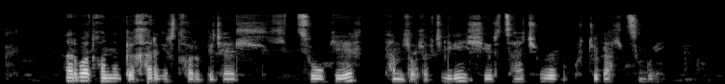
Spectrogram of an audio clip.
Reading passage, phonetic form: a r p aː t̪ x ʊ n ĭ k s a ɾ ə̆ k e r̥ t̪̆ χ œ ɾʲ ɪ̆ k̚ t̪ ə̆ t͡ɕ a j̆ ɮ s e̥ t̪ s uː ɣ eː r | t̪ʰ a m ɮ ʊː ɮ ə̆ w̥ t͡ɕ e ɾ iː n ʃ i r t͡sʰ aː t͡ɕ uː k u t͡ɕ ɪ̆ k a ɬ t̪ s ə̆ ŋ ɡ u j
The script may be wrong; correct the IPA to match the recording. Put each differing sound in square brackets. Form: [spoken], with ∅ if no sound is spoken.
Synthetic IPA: a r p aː t̪ [χ] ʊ n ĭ k [χ] a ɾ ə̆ k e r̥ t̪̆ χ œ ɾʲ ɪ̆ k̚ t̪ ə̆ t͡ɕ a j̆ ɮ [x] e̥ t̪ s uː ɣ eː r | t̪ʰ a m ɮ ʊː ɮ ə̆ w̥ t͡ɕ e ɾ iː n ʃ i r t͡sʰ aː t͡ɕ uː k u t͡ɕ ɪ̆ k a ɬ t̪ s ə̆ ŋ ɡ u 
